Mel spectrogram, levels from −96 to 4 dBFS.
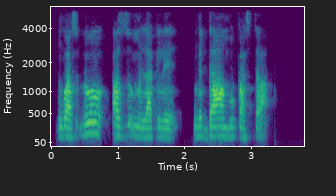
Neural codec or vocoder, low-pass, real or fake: codec, 16 kHz, 4 kbps, FreqCodec, smaller model; 5.4 kHz; fake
